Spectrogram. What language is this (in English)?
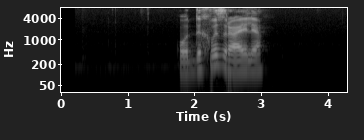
Russian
